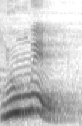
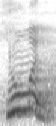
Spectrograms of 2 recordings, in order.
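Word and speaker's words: humane: इसको प्रोनाउंस आप ह्यूमन। ह्यूमन भी कर सकते हैं।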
